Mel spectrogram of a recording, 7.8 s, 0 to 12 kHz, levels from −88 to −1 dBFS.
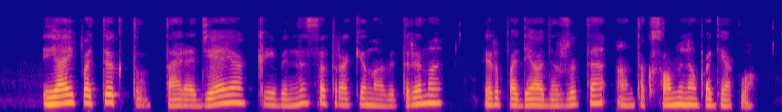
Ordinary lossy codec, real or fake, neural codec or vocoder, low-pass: AAC, 32 kbps; fake; codec, 16 kHz, 4 kbps, X-Codec, HuBERT features, trained on LibriSpeech; 7.2 kHz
